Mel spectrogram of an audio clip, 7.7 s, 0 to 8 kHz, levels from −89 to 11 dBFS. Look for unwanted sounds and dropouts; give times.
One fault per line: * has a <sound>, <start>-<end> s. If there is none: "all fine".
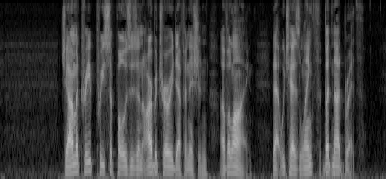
all fine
